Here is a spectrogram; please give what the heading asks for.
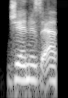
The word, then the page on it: genizah: Indian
